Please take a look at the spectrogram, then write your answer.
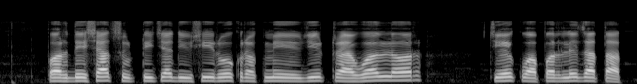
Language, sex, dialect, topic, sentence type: Marathi, male, Varhadi, banking, statement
